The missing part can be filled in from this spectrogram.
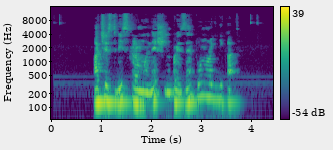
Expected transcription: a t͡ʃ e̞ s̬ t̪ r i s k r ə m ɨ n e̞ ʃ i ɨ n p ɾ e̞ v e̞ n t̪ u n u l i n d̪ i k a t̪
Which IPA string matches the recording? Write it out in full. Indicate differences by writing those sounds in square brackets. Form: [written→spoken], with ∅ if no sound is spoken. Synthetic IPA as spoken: a t͡ʃ e̞ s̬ t̪ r i s k r ə m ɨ n e̞ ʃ i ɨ n p ɾ e̞ [v→z] e̞ n t̪ u n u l i n d̪ i k a t̪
